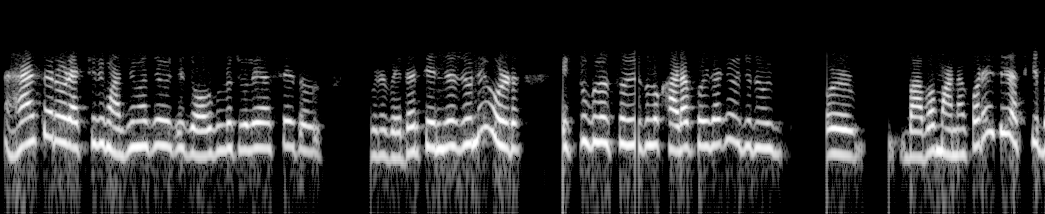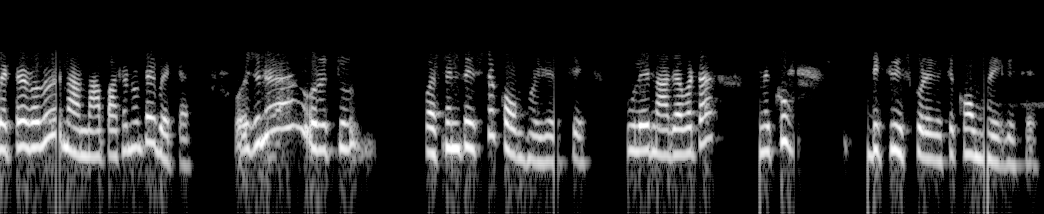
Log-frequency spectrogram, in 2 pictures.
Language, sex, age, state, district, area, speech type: Bengali, female, 18-30, West Bengal, Malda, rural, conversation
